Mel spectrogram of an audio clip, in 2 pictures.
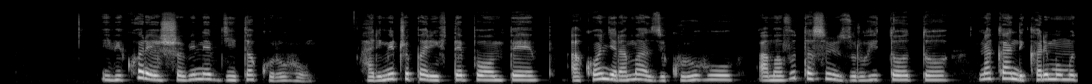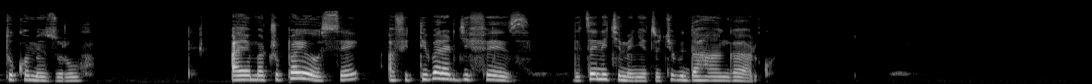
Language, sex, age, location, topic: Kinyarwanda, female, 18-24, Kigali, health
